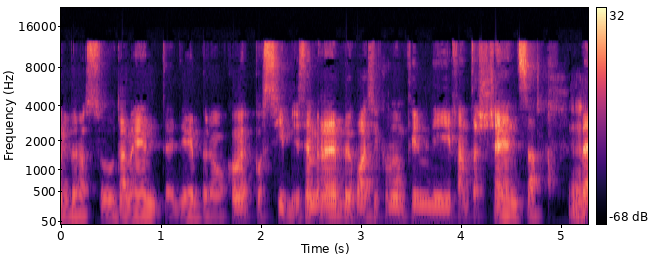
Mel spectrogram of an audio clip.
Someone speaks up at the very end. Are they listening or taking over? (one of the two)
listening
